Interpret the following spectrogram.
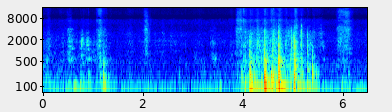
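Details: Shih Tzu and Corgi mix dog named Captain, indoors in a small room, in a fierce play battle with a toy shark called Jaws; a burst of quick, rhythmic panting and snuffling breaths with scuffling, about three per second.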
